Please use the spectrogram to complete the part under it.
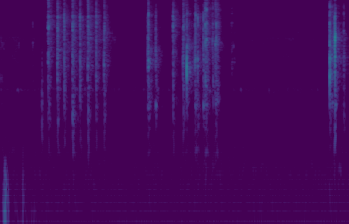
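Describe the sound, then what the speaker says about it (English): Quick bursts of typing on a computer keyboard, with several short runs of key clicks separated by brief pauses, close and fairly quiet, no voices. "we're going to type download."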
